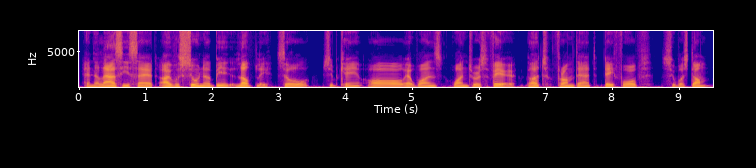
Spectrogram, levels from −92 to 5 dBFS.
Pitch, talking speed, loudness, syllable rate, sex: 135 Hz, 160 wpm, -20 LUFS, 3.7 syllables/s, male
